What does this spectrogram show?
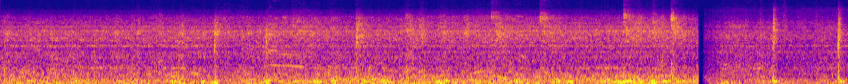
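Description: Passenger train running along the track: a steady rumble with scattered clicks from the wheels, cutting out for an instant about seven seconds in.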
